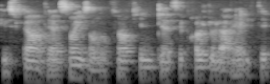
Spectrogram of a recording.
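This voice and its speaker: A man talks at a fairly low pitch. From French Alps (Tignes, Savoie). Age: 30s. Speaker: professional skier and association president. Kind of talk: casual interview. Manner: halting, many fillers.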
